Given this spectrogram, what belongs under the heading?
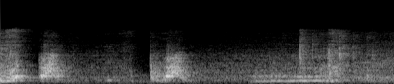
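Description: Hostile dog barking, heard in a reaction to shocking internet videos: several loud, close barks and yelps in an uneven sequence over a rumbling background, ending in a longer whining call.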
